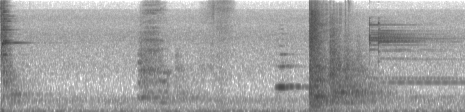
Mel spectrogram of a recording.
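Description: A metal bar pries and creaks against wood.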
